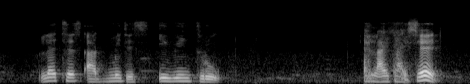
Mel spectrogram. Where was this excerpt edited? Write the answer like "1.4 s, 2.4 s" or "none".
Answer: 1.2 s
